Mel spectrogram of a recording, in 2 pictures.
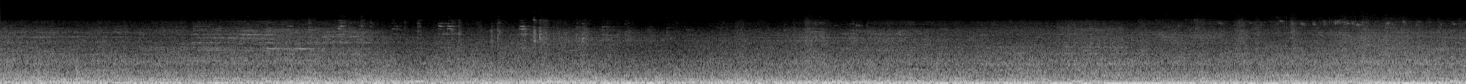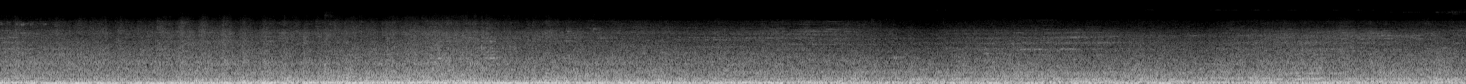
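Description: Freight cars of a manifest train rolling past: a steady, loud rumble of steel wheels on the rails.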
